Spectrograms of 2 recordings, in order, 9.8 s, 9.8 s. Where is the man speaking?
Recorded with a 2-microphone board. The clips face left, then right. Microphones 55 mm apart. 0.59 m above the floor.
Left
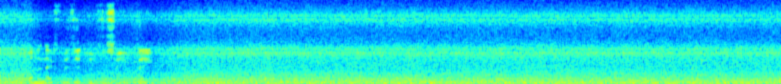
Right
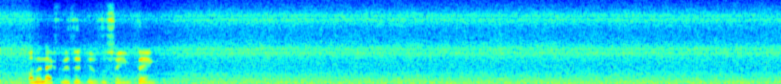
55° right (ahead or behind).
